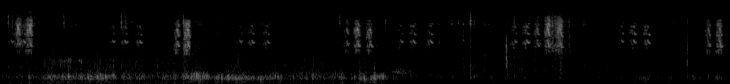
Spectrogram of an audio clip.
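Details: Mother myna feeds two babies on the nest, with shrill, harsh squeaks repeated in short clustered bursts roughly every second, loud and high-pitched, while a low murmur fades out midway.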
